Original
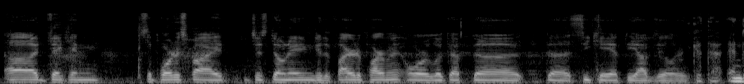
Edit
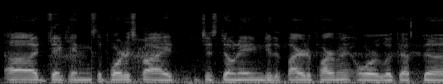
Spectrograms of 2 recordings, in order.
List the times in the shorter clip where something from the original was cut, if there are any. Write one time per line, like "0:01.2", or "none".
0:01.0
